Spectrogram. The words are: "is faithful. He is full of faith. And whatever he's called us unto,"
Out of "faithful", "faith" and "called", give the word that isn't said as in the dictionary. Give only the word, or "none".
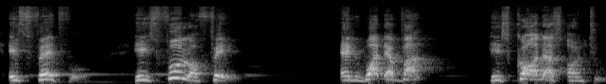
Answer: called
